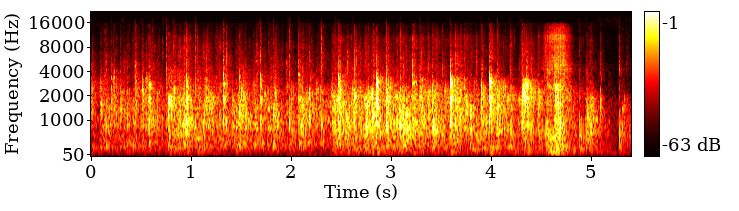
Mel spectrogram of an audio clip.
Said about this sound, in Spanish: Un aplauso al que vive.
